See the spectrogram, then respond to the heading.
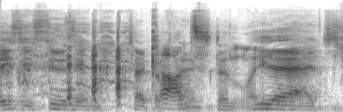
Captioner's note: laughs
